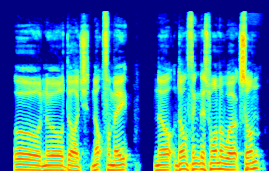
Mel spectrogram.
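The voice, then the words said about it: Imitated Northern English accent. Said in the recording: “his Northern accent”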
